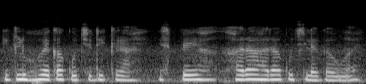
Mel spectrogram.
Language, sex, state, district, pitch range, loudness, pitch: Hindi, female, Gujarat, Valsad, 205-220 Hz, -15 LUFS, 220 Hz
